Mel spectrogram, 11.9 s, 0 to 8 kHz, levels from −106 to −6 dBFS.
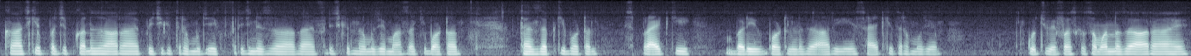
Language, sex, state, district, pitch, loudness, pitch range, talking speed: Hindi, male, West Bengal, Jhargram, 130 Hz, -20 LUFS, 130-140 Hz, 230 wpm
